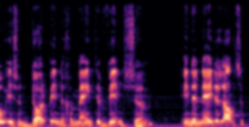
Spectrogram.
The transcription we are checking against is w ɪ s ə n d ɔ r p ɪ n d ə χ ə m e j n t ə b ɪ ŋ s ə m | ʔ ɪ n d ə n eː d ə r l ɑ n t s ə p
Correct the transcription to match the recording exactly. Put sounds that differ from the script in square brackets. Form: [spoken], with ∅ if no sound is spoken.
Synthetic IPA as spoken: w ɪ s ə n d ɔ r p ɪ n d ə χ ə m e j n t ə [v] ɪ [n] s ə m | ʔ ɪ n d ə n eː d ə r l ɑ n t s ə p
